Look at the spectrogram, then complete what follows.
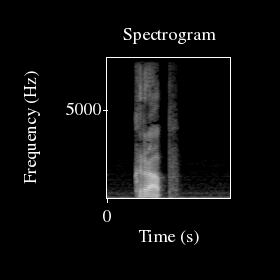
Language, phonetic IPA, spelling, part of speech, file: Polish, [krap], krab, noun, Pl-krab.ogg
